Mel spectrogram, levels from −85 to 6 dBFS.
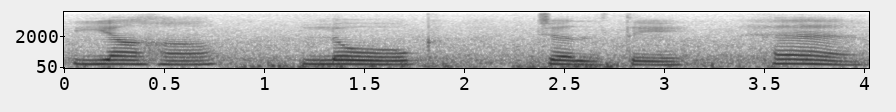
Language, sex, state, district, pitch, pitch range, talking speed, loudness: Hindi, female, Haryana, Rohtak, 210 Hz, 195-220 Hz, 60 wpm, -15 LUFS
